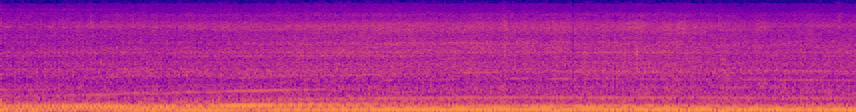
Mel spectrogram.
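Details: Chevette OHC engine with adapted supercharger during carburetor and ignition timing tuning, timing near zero or negative at idle: engine pulls up smoothly and holds steady revs, deep even drone, no hiss or whistle from intake; sealed and healthy.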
